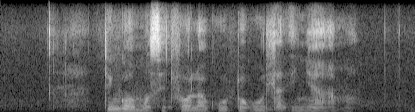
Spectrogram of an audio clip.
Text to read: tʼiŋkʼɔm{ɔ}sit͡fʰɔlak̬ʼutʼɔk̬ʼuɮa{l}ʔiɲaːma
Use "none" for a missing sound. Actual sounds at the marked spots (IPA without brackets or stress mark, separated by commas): ɔ, none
